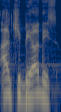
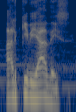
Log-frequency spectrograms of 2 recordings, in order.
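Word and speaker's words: Alcibiades: Have you heard of Alchiadis? Aliviadis. That's how you pronounce it.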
